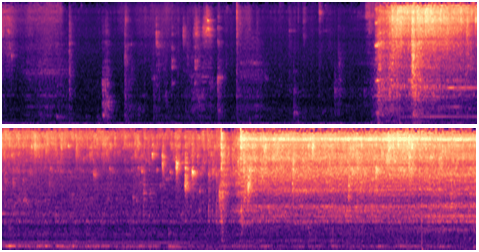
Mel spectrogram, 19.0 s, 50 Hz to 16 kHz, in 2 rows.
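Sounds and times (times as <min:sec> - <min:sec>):
shower water spraying from nozzle: 0:07.5 - 0:18.9.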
